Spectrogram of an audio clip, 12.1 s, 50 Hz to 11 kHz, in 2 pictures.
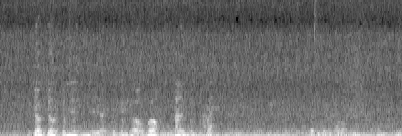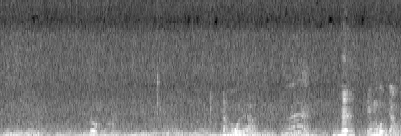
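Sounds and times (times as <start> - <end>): low hum of held tones: 0.0 - 12.0.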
